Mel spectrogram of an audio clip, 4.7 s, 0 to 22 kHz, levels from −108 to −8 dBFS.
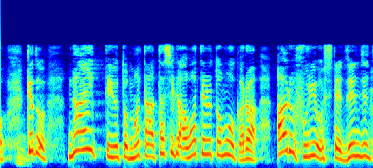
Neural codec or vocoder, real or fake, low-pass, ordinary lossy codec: codec, 16 kHz, 16 kbps, FreqCodec, smaller model; fake; 7.2 kHz; none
